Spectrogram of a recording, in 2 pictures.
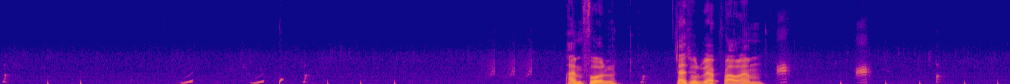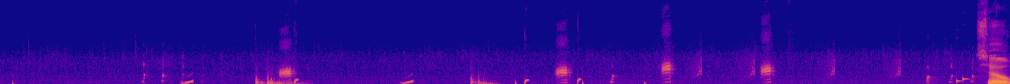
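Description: Short game sound effects pop and click.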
